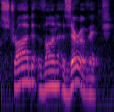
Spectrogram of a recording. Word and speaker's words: Strahd von Zarovich: I think this is actually, yep, Count Strahd von Zarovich.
